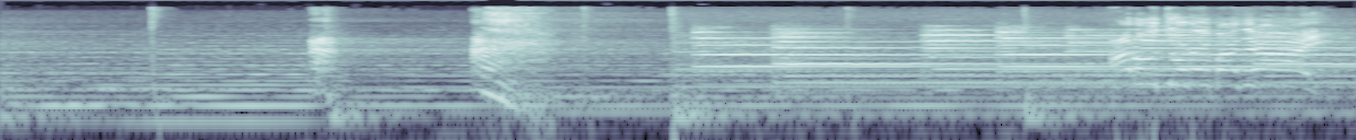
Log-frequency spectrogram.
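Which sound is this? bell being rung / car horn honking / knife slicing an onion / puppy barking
bell being rung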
